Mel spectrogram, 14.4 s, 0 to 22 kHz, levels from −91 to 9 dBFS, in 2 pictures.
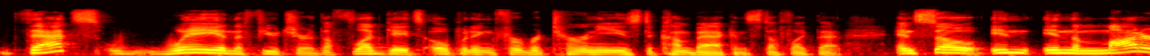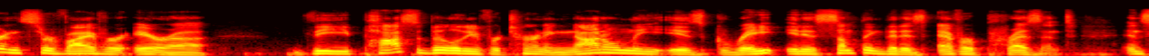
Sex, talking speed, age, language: male, 165 wpm, 30-49, English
